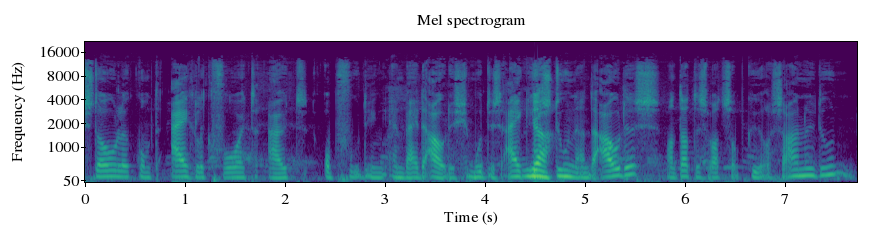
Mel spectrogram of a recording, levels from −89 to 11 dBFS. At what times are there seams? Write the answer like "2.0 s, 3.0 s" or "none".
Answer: none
